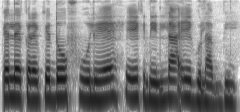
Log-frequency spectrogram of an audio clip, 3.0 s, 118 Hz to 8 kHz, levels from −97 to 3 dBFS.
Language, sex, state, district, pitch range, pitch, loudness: Hindi, female, Uttar Pradesh, Saharanpur, 185-205 Hz, 200 Hz, -14 LUFS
